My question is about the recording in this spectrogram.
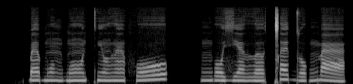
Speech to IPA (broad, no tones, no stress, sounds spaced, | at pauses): k͡p ɛ b õ ɡ͡b õ tʲ õ ð ɛ̃ f o | ŋ o zʲ æ ð ə ǀ ɛ d o ŋ͡m æ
